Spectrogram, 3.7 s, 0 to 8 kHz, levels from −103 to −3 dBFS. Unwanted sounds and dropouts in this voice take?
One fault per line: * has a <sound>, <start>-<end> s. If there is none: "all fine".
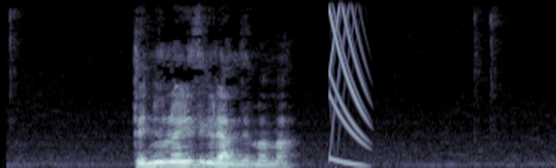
* has a chirp, 2.2-2.5 s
